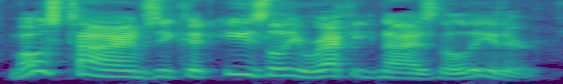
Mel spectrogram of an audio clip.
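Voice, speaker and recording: A man reading his own comic fiction aloud as an author, with animated, emphatic storytelling. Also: sits high, moderate pace, slightly rough. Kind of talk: expressive scripted narration of comic fiction.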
